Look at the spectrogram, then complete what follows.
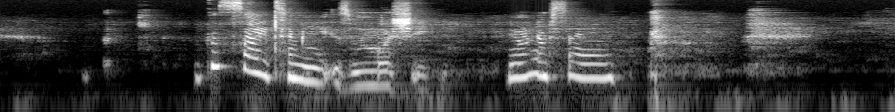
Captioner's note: laughs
